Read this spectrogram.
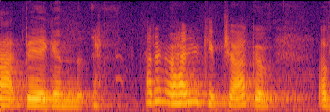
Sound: laughs

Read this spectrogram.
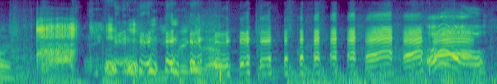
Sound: laughing

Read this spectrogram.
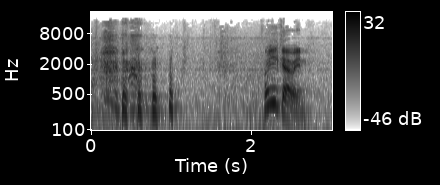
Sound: chuckling

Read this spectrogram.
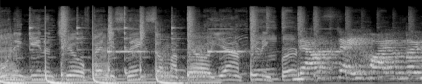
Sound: timer beeps

